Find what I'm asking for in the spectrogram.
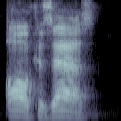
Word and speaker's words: Al-Kazzaz: And we have returning guest, podcast host himself, the Bear of Texas, Alex Al-Kazzaz.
